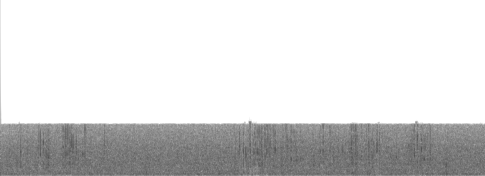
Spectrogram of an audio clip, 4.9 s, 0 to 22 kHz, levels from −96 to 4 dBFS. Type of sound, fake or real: real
